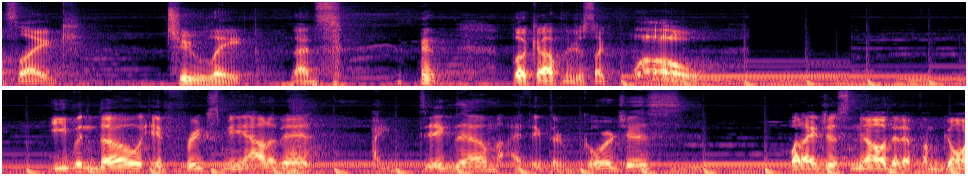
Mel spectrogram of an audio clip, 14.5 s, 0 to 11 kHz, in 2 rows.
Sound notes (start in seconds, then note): 2.3 laugh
